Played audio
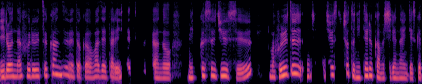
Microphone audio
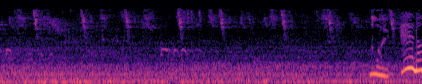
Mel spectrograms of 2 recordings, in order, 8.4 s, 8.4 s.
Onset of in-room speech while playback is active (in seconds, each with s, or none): 7.4 s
